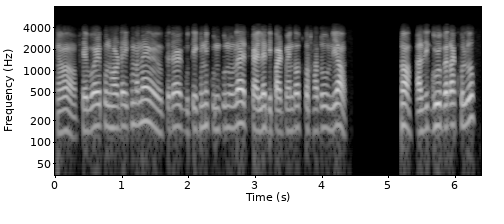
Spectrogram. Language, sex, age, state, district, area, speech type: Assamese, male, 30-45, Assam, Biswanath, rural, conversation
